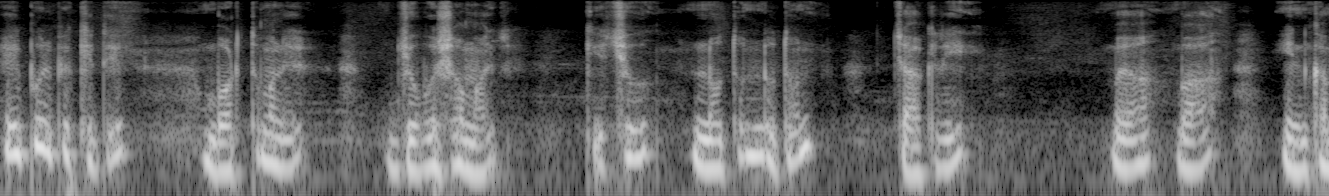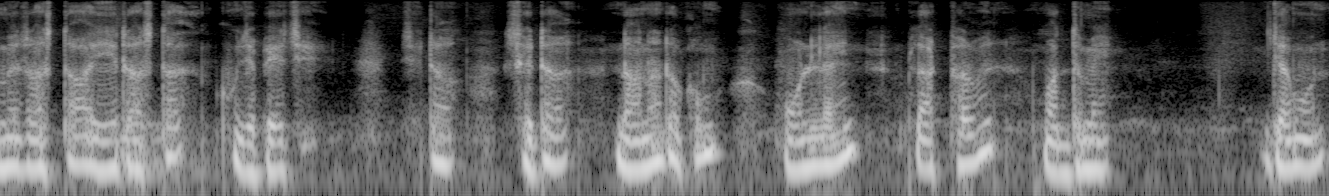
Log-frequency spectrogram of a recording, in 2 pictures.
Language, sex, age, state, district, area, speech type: Bengali, male, 30-45, West Bengal, Howrah, urban, spontaneous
